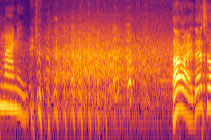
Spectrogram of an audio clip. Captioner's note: laughter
